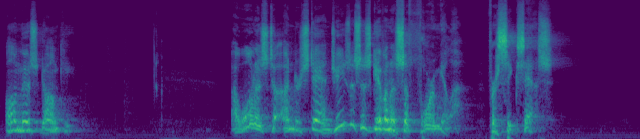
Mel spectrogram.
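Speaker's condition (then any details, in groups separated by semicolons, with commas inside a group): Hoarseness after vocal cord surgery; sought second opinion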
